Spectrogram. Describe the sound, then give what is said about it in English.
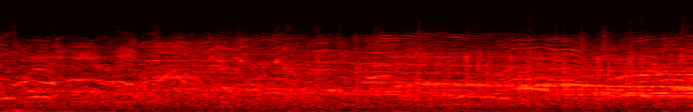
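A ballpark crowd on a rainy night applauding a young fan who caught a pop fly that landed in the seats; a dense, steady wash of clapping and murmuring voices that swells a little louder partway through. “applause for the young fan who came up with it.”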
